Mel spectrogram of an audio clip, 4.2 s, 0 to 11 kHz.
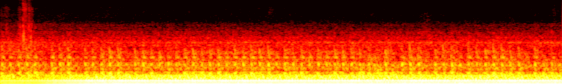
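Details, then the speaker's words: Infiniti 4-cylinder with its rusted-off muffler, odometer reading 82,000 miles (owner says it's inaccurate), no coolant and a failing alternator: deep, steady, loud idle with low drone and even pulsing; smooth running, loud only from the missing muffler. "This engine is loud. The exhaust is loud. The muffler rusted off on it, so it's honestly one of my favorite sounding 4 cylinders I've ever heard."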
